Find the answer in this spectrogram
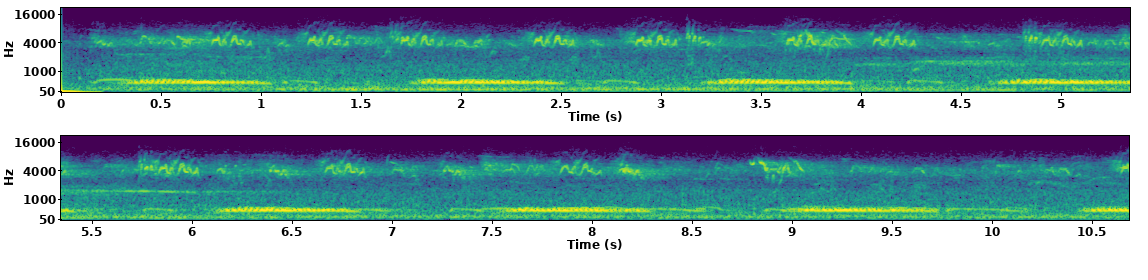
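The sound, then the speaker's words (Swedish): A hybrid dove coos steadily, repeating a soft, low two-part call about every one and a half seconds, with higher-pitched birds chirping continuously in the background. “Eh, nej, men det här var ju en hybrid.”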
